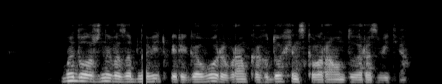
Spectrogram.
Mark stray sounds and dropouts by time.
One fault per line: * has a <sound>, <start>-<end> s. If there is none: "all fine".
* has a dropout, 1.4-1.5 s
